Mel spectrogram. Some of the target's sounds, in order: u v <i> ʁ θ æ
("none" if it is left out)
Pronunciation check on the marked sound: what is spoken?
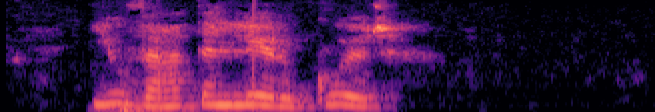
æ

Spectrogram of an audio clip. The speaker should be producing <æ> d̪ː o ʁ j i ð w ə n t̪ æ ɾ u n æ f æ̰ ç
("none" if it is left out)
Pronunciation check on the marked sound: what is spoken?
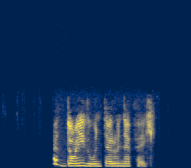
æ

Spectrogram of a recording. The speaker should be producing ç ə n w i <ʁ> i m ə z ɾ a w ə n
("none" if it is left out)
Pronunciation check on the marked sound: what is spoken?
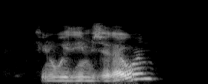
ð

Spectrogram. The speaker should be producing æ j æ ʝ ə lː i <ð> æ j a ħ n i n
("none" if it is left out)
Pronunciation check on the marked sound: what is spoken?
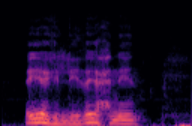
ð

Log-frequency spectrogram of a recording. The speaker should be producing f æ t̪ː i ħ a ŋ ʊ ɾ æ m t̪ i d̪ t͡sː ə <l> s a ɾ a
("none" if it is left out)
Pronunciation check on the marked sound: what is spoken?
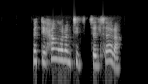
l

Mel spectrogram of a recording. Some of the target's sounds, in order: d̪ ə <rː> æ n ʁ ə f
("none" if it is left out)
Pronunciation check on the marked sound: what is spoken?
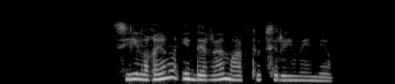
rː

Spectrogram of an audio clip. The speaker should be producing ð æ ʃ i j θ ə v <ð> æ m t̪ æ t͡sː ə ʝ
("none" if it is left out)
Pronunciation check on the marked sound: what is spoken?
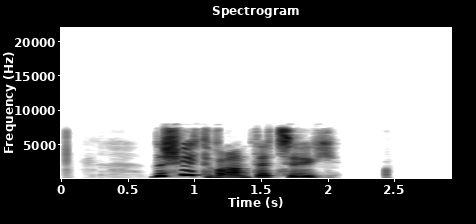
ʁ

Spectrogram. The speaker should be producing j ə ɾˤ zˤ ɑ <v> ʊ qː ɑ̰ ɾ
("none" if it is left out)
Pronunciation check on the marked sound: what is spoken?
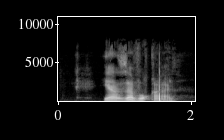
v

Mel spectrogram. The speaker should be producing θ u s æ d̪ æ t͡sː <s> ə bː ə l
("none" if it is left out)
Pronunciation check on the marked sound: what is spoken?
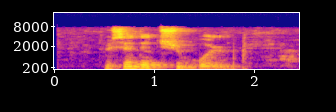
ʃ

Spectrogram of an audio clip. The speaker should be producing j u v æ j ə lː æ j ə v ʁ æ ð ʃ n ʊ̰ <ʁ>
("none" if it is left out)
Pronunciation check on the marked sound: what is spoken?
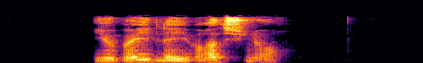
ʁ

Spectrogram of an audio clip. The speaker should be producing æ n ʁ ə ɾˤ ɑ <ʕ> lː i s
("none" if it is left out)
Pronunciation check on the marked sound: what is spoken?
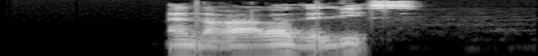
ð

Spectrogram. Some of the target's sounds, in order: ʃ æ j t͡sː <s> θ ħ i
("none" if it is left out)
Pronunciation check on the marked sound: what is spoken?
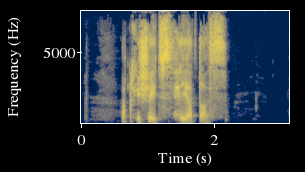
s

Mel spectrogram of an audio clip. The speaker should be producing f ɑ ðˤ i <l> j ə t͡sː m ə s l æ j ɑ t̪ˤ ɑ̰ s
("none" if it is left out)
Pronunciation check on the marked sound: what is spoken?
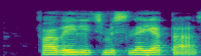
l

